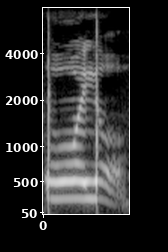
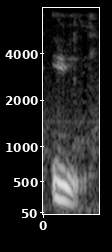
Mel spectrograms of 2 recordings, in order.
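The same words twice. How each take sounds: First: Oil said slowly in two syllables, oy-ul; oil drawn out as two syllables. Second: Oil said as one syllable, ol; oil clipped to a single syllable like the mother; Baltimore-style one-syllable oil. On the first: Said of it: "but I say oil". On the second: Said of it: "she says oil". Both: Shown as a demonstration.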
